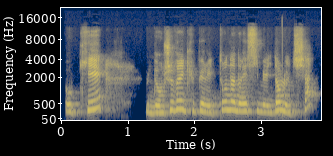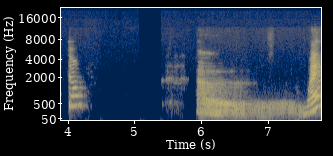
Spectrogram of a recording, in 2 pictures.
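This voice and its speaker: Chatty French therapist woman, slightly high voice. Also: wildly swooping pitch, takes it slowly, pauses often. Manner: chatty, warm-hearted and joking, many fillers. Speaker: therapist hosting a live session. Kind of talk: casual live chat. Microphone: computer mic on a video call.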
